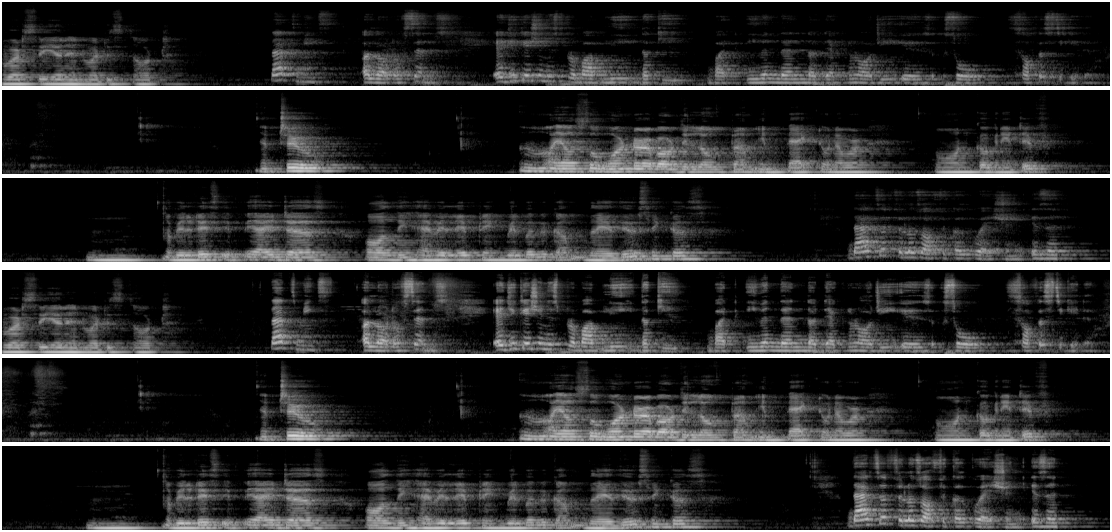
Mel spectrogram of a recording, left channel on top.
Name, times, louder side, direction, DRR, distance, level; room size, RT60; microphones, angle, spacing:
voice 1, 0.0-1.7 13.6-14.4 16.3-19.9 20.4-21.6 23.0-29.2, right 1 dB, 5° right, 4 dB, 0.7 m, -22 dB
voice 2, 2.7-3.3 3.6-11.6 30.3-32.7, right 6 dB, 85° right, 11 dB, 0.8 m, -28 dB
22.5 x 10.0 x 4.9 m, 1.2 s
head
